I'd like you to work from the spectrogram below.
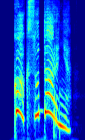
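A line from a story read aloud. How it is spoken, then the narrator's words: Frightened exclamation. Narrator (Russian): со страхом воскликнула Элли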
